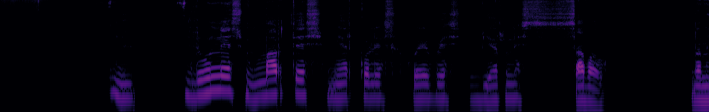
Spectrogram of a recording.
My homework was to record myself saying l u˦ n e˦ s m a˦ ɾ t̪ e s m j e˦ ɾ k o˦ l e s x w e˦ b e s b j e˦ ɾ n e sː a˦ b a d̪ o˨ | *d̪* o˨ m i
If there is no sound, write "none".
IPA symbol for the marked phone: d̪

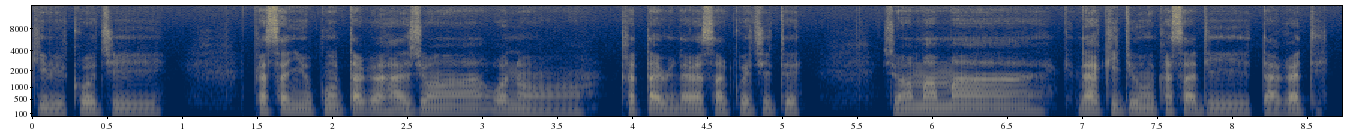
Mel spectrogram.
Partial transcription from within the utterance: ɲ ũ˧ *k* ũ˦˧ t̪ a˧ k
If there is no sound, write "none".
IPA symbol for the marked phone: k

